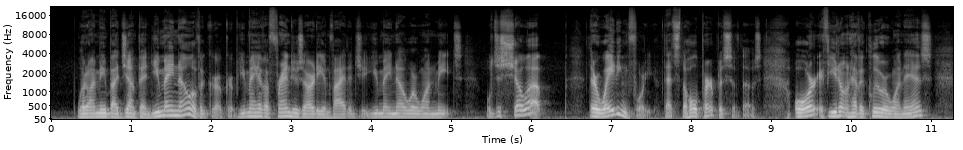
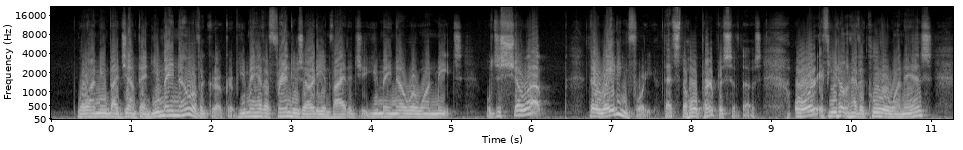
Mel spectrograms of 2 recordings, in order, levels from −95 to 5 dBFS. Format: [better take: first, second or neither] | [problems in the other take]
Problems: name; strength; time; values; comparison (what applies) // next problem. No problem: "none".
first | distortion; heavy; 6 dB below the speech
